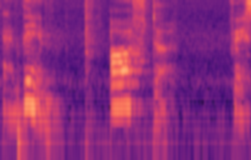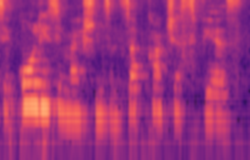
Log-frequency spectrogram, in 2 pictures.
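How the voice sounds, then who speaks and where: Chatty woman teaching tarot, slightly croaky. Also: a little high, measured pace, darkish tone, recorded from a distance, poor audio. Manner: chatty, many fillers and "okay?" check-ins. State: slightly croaky from talking all day. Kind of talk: casual teaching lesson.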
